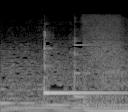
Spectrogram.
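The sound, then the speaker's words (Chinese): A doorbell rings with two chime notes struck in quick succession, each ringing on as a sustained, clear tone. The chime is fairly quiet over a low, steady hum. “突然门铃声响起，打断了三人的注意力。”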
